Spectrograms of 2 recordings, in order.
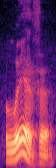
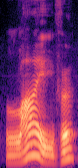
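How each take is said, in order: First: The vowel is short, like 'liv'. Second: The vowel is long, like 'laiv'. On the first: It is the verb meaning to be alive or reside. "Live é o verbo viver" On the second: It means happening in real time. "Live significa ao vivo"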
